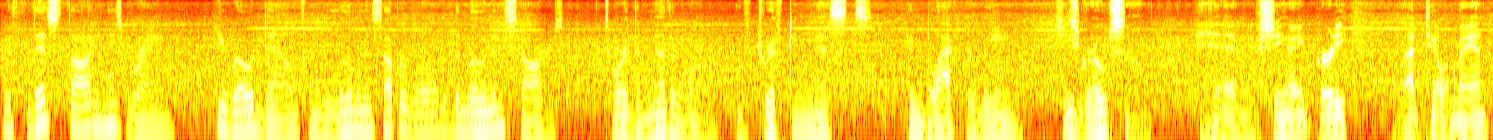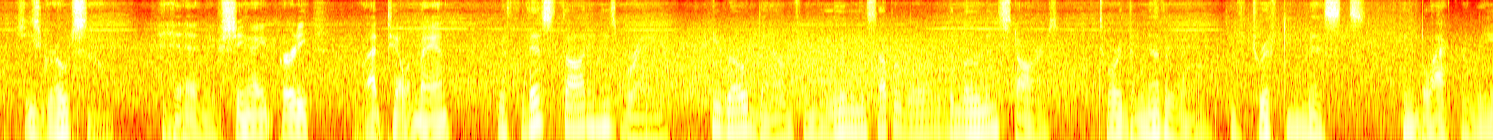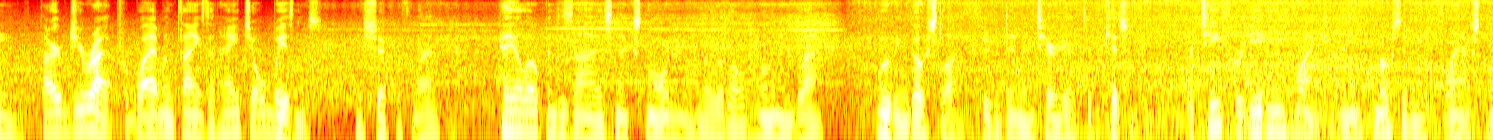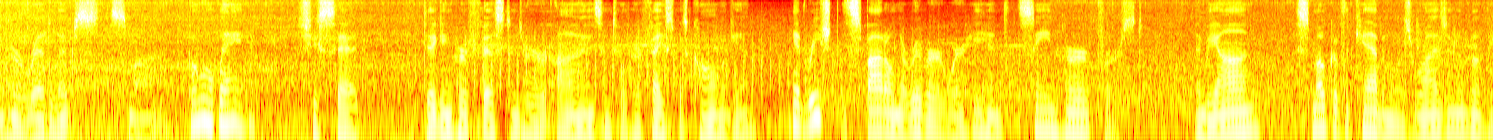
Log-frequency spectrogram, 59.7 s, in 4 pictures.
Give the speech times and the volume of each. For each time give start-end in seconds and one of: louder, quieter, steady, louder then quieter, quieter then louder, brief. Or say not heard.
0.0-59.6 steady.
